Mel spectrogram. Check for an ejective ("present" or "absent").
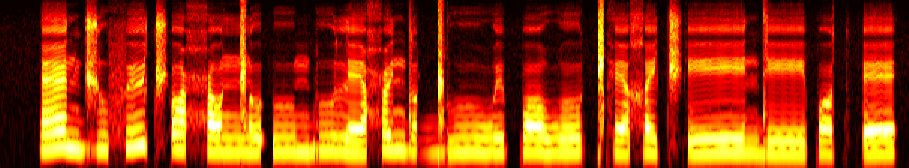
present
